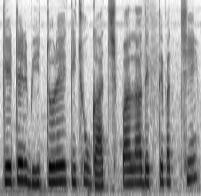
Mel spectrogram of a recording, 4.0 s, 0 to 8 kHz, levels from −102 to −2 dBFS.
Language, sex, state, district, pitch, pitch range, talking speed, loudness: Bengali, female, West Bengal, Alipurduar, 220 Hz, 205-235 Hz, 90 wpm, -16 LUFS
